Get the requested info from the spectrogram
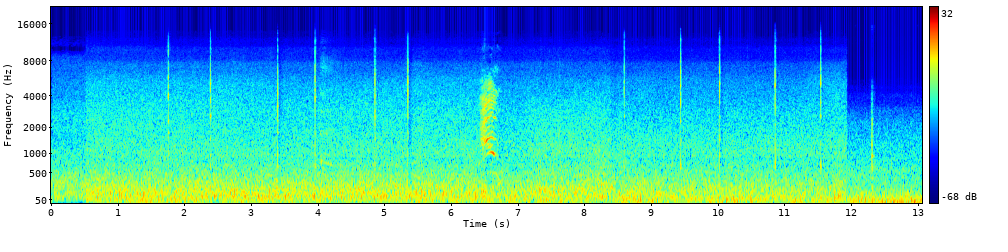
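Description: Beach paddleball rally: paddles hitting the ball with sharp clicks, a little under a second apart, in two runs with a break near the middle, over steady surf and wind noise on the microphone. A short shout comes in the break between the runs.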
